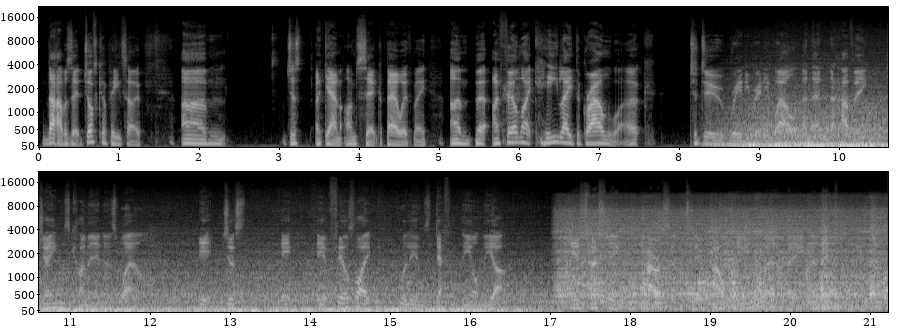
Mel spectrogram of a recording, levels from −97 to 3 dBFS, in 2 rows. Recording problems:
train or aircraft noise; very loud; from 9 s on; 5 dB above the speech

